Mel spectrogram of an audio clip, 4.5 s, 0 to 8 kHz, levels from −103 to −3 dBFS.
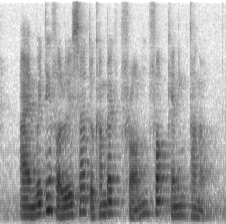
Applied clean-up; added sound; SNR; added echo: none; none; none; none.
